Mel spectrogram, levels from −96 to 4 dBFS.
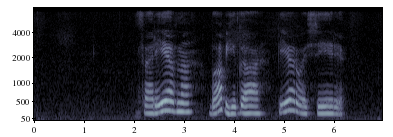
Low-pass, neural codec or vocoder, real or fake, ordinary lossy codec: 7.2 kHz; none; real; none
